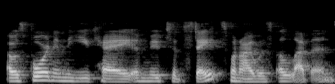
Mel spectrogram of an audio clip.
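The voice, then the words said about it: Mid-Atlantic British-American accent. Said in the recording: “my accent. It's stuck in the middle of the Atlantic somewhere.”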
